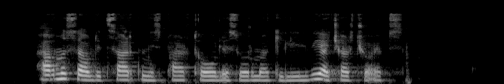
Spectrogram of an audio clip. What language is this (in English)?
Georgian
